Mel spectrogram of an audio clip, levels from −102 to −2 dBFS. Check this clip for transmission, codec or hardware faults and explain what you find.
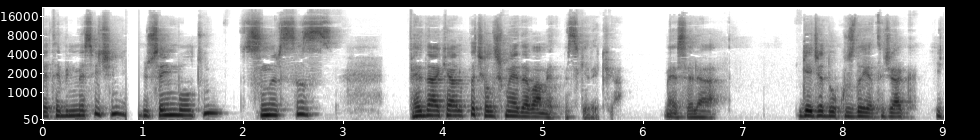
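One fault is present in the speech: a gap at a join of encoded pieces, from 0.82 to 0.95 s.

For about 130 ms the sound drops out in the middle of continuous speech, then resumes exactly where it stopped, with nothing missing. The clip appears to have been built from separately encoded segments joined end to end without trimming. The encoder's start-up delay on one piece and the padded final frame on the other were both left in, leaving this stretch of silence. Its edges are smeared by the codec, so the fully silent part is shorter than the gap.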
